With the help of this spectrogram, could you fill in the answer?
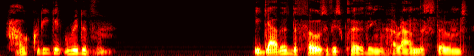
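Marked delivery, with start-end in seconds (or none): none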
